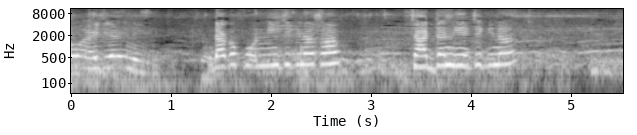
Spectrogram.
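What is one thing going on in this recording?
A woman sings close by in a high, wavering voice.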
